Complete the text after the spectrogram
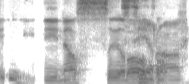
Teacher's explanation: huruf sod kita tegaskan kembali tanpa membulatkan bibir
